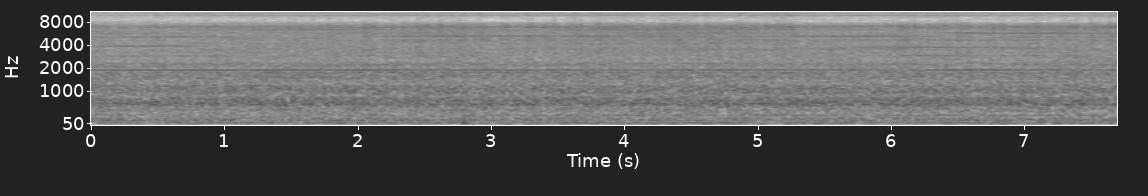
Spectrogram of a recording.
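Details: Walk-in freezer after replacing the failed compressor and fan motor, pressures and subcooling checked good: loud, steady drone from compressor and fan with no knocks, rattles or pitch swings; normal running.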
